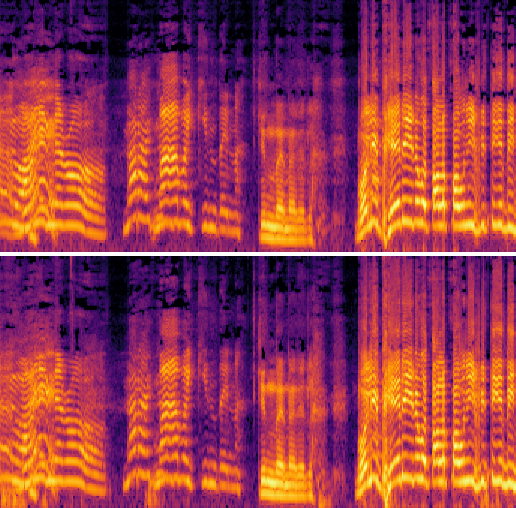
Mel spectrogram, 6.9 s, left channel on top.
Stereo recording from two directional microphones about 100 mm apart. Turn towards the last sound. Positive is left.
turn(degrees=-20)  # may be behind; listen again after turning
